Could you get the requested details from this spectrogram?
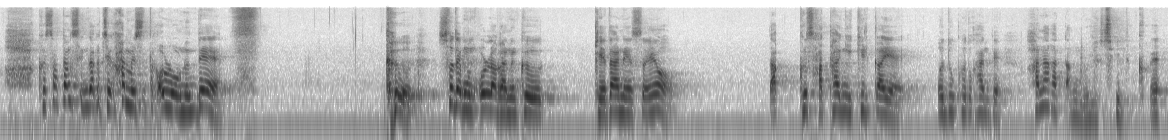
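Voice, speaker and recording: A middle-aged woman pastor giving a sermon as a personal testimony, telling her story with animated storytelling and acting out the people she quotes. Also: medium pitch, moderate pace. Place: church sanctuary.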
